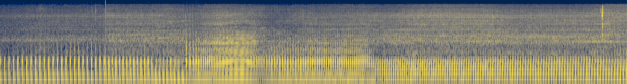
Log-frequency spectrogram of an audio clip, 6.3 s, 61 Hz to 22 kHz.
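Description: A Kawasaki KLX250 dirt bike engine revs hard and close as the rider lifts the front wheel, a loud rattling single-cylinder drone that dips briefly, swoops back up and then holds steady.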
